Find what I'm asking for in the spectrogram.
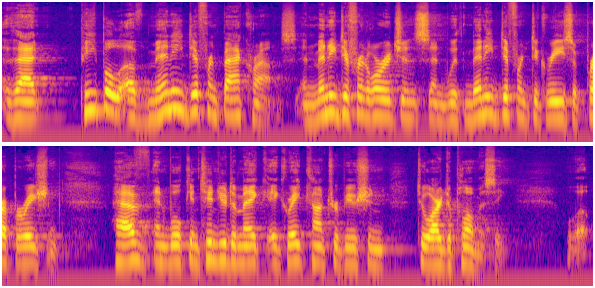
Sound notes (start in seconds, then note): none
